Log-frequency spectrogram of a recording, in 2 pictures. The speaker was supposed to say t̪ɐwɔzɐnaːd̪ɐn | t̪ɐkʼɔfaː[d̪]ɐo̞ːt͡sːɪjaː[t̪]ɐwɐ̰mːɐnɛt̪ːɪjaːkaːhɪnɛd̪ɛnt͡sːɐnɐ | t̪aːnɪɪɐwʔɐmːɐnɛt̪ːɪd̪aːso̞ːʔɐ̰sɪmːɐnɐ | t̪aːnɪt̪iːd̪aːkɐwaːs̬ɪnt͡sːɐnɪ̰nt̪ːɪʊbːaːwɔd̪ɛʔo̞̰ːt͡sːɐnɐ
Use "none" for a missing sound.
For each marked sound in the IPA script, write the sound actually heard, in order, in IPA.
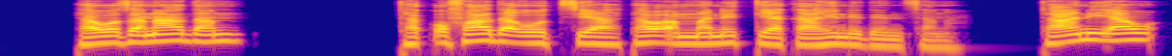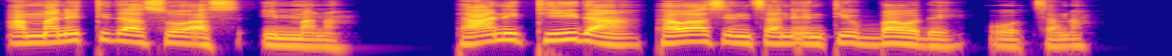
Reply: d̪, t̪

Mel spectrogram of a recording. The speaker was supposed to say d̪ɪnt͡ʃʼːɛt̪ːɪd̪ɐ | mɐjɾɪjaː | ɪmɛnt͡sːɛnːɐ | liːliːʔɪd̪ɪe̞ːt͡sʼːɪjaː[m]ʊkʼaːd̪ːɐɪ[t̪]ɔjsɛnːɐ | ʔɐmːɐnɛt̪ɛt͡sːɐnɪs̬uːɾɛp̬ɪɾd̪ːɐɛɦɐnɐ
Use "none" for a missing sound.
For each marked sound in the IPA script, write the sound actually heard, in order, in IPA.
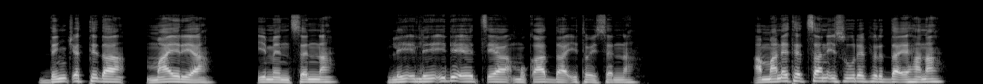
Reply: m, t̪

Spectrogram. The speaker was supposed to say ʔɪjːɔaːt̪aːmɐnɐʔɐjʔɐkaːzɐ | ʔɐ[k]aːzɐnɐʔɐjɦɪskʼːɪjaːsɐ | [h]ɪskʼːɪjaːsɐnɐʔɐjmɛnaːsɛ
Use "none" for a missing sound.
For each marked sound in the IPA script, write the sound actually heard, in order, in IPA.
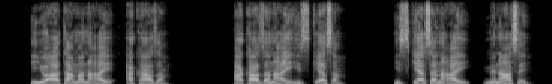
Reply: k, h

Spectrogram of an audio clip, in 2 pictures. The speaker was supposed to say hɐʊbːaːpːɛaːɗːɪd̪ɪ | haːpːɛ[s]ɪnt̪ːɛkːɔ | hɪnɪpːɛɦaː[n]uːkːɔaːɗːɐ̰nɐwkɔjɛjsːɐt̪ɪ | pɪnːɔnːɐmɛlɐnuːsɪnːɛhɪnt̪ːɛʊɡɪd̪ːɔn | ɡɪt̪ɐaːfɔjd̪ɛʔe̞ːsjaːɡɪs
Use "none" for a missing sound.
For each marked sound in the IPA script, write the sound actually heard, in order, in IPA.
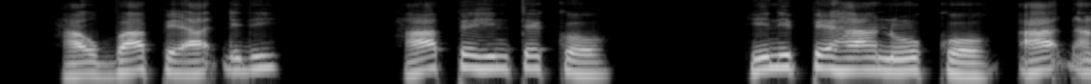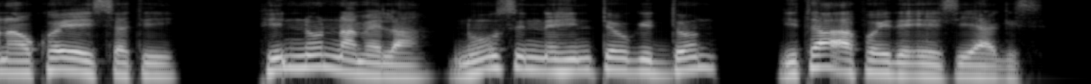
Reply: h, n

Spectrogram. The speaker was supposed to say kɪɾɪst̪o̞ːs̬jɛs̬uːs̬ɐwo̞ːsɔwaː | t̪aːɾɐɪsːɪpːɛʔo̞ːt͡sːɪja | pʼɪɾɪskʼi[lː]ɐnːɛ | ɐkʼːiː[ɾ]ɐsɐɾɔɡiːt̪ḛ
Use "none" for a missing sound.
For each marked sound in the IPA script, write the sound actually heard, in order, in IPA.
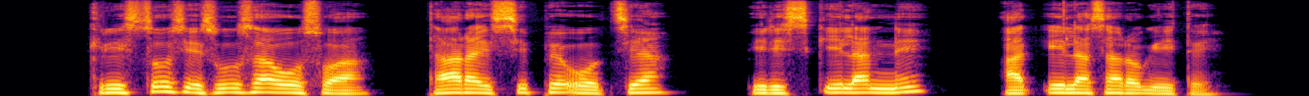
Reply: l, l

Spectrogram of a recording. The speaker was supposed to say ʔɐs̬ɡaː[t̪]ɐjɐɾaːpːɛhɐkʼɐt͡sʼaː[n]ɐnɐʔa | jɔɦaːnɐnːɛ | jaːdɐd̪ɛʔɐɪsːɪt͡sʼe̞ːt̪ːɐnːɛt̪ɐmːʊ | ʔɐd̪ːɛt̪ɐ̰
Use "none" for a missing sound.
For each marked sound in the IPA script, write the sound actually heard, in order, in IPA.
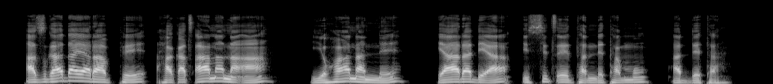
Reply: d̪, n

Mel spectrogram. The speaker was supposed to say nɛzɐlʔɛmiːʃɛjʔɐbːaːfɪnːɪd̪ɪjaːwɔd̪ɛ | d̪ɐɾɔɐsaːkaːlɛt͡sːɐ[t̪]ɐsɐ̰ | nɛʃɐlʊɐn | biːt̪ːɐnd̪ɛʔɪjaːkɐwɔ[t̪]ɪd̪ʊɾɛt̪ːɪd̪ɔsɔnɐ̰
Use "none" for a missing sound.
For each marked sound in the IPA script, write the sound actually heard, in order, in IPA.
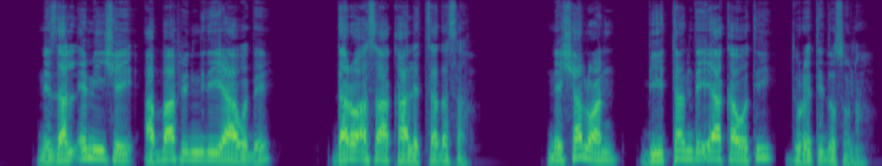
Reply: d̪, t̪

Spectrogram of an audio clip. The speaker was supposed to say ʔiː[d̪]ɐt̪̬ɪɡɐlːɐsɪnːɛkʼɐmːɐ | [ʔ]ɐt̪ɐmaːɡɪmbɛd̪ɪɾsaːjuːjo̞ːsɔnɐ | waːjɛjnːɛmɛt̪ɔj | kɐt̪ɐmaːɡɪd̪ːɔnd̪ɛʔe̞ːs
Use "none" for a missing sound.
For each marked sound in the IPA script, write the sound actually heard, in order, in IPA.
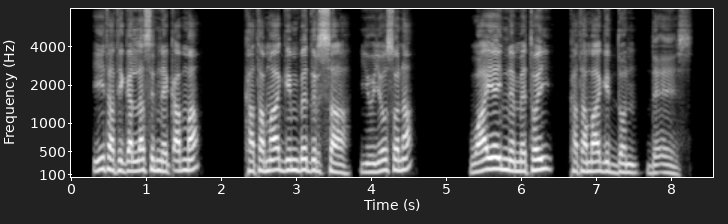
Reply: t̪, k

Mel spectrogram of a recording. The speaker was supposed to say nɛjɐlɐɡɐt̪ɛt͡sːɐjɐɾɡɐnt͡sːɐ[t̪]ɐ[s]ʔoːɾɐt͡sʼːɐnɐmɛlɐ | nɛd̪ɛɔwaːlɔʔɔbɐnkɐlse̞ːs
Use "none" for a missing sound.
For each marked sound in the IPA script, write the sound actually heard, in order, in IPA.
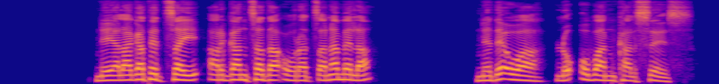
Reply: d̪, none

